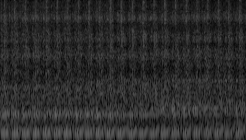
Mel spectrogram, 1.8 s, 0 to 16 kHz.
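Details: 1979 VW Westfalia at a cold 40°F start after sitting, with parts soaked in oil and bled before install. Earlier ticking is fading; a quick, even sewing-machine patter with no lifter tapping. Normal warm idle.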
